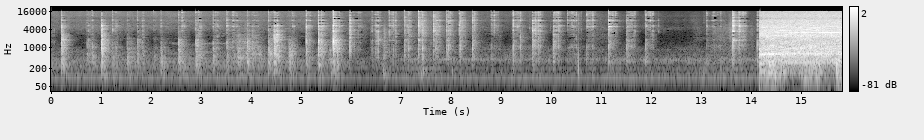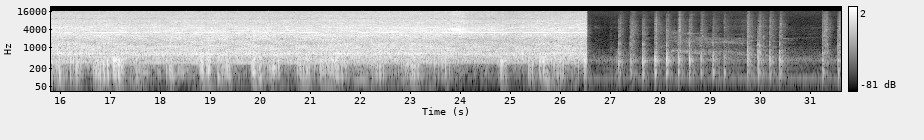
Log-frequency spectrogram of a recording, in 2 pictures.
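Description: A spoon clinks and taps repeatedly against a small glass bowl while stirring. Then an electric hand mixer runs steadily with a thin high whine for about twelve seconds, beating cake batter, and cuts off suddenly, followed by a few more light taps.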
